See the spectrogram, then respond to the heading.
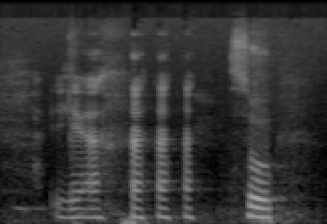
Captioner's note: chuckles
